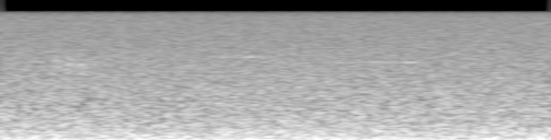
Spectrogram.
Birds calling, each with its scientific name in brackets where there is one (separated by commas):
Mountain Chickadee (Poecile gambeli)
